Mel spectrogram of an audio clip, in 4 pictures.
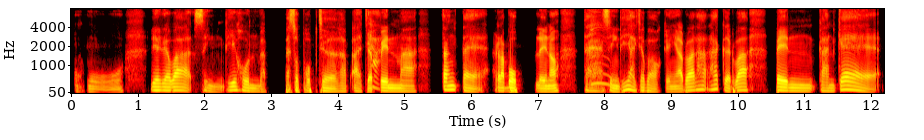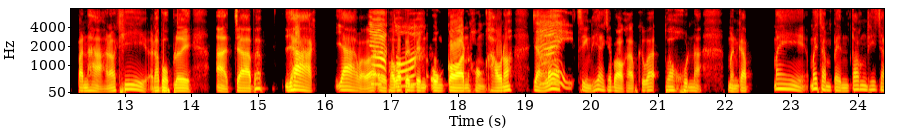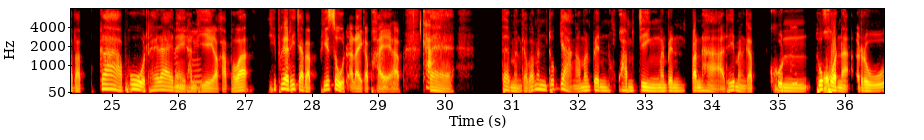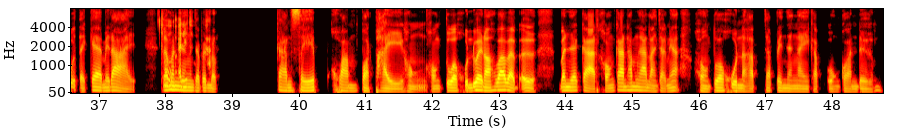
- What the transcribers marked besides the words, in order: none
- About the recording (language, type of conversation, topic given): Thai, advice, ทำอย่างไรถึงจะกล้าแสดงความคิดเห็นในการประชุมที่ทำงาน?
